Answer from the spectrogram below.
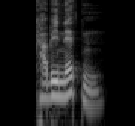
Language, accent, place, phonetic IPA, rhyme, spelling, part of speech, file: German, Germany, Berlin, [kabiˈnɛtn̩], -ɛtn̩, Kabinetten, noun, De-Kabinetten.ogg
- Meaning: dative plural of Kabinett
